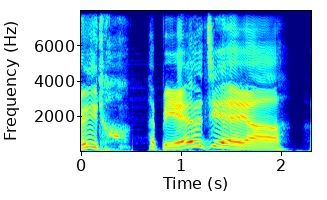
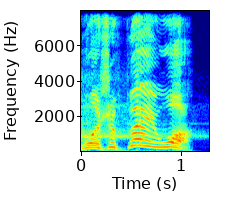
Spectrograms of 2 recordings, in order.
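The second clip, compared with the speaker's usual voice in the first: forced delivery, pitched higher; 5 semitones higher than usual. Repeating a humiliating line after being told to speak up: louder. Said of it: "大点声".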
